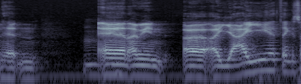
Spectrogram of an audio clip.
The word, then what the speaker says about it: Ayayi: And, I mean, Ayayi, I think is how you say it? Yeah, Ayayi.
